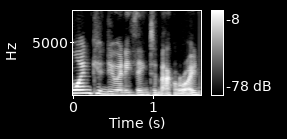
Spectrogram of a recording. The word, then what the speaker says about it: McElroy: It looks like McElroy, but it's pronounced McElroy.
